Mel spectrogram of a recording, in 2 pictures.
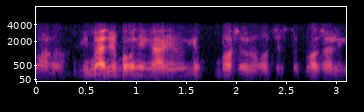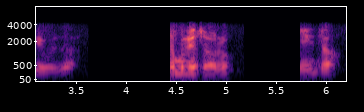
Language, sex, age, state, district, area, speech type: Nepali, male, 60+, West Bengal, Darjeeling, rural, conversation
